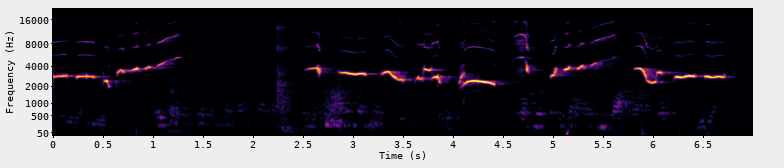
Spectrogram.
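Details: Oriental magpie-robin singing nonstop in 'gacor' style, a varied stream of sweet whistles, sharp slurs and rapid chips with a brief lull and a light rustle mid-way.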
